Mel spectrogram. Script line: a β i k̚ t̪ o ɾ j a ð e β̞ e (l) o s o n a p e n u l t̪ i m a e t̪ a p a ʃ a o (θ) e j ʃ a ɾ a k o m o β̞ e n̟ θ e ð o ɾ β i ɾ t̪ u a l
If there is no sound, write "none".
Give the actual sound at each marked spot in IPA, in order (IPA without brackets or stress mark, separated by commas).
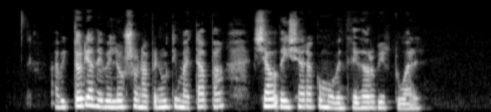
l, ð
